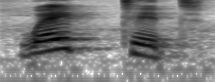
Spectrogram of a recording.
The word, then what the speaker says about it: waited: Waited. It's the id sound at the end.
